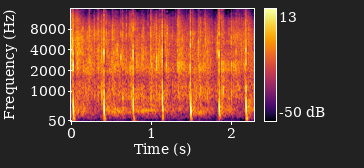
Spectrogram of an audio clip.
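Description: Audience applauding, with one person's close, evenly paced hand claps about three a second standing out from the crowd.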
